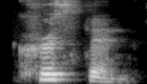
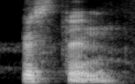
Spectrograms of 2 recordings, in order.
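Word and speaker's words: Cristhin: not need a geez a Christian spelled like it was said with a lisp C Kristen Kristen c r i s t h i n and another Yankee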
